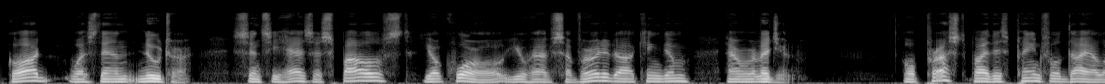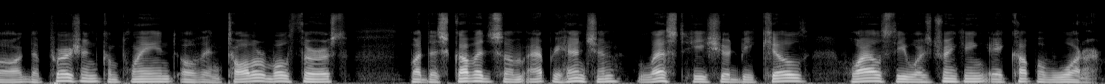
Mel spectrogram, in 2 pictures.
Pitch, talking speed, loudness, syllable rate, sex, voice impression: 125 Hz, 120 wpm, -18 LUFS, 4.0 syllables/s, male, masculine, middle-aged, weak, halting, raspy, sincere, calm, unique, kind, modest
